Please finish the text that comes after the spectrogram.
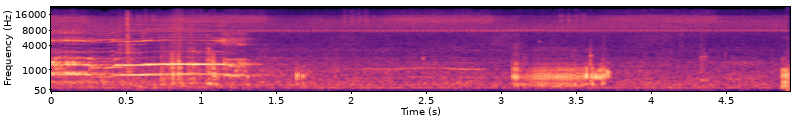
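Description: A broody hen gives a few faint, low clucks and a brief trill in a quiet coop, with sparse sounds spread over a few seconds.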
